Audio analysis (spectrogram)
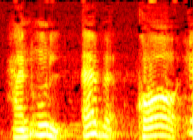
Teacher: القاف هي المفخمة مع المد بتاعها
